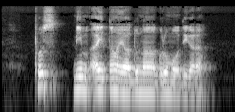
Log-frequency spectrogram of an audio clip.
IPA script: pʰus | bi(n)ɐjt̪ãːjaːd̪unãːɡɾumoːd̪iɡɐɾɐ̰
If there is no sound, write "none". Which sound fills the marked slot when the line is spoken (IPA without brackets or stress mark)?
m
